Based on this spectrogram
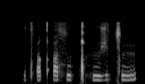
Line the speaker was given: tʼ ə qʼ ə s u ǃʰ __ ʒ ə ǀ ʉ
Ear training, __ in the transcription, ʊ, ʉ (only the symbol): ʉ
